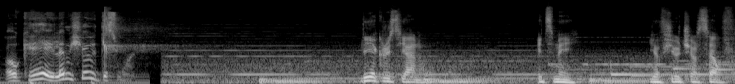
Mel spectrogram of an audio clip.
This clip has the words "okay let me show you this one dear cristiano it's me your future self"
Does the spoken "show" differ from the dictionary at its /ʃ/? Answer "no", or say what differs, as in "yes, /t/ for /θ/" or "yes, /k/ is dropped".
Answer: no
